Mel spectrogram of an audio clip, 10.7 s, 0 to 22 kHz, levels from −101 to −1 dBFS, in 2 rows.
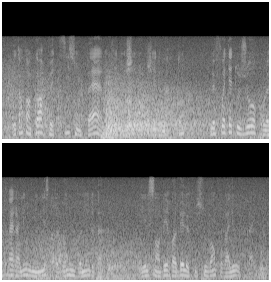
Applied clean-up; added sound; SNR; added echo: none; Thunder / Rain; 0 dB; none.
